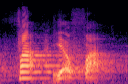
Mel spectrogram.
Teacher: ujung gigi seri atas bertemu dengan perut bibir bawah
